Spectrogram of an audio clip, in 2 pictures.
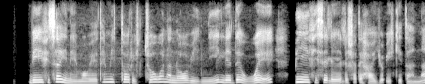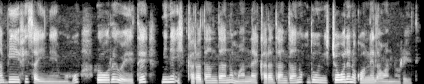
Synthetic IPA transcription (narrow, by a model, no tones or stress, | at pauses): biːfɪsɐjɪneːmːɔwe̞ːt̪ɛmɪt̪ːɔɾɪt͡ʃːɔwɔnɐnoːwinːiːlɛd̪ɛwe | b̥iːfɪsɛle̞ːlɛ̰ʃɐ̰t̪ɛhɐ̰jːɔ̰ʔɪ̰kːɪt̪ɐnːɐbiːfɪsɐjɪneːmːɔɦʊɾoːɾɛwe̞ːt̪ɛmɪnɛɪkʰːɐɾʔɐd̪ɐnd̪aːnːɔmɐnːɐɛkʰːɐɾɐd̪ɐnd̪aːnːɔʊd̪uːnɪt͡ʃːɔwɔlɛnɔkɔnːɛlɐwɐnːɔɾḛːt̪ɛ̥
